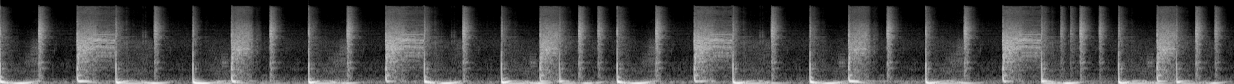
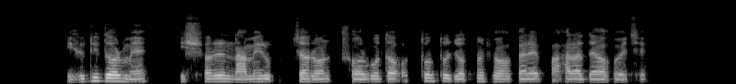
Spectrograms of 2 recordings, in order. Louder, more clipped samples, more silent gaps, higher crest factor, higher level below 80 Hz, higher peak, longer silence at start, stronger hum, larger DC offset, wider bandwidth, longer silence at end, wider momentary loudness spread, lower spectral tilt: first, -14 LUFS vs -24 LUFS; neither; neither; second, 12 dB vs 20 dB; first, -16 dBFS vs -74 dBFS; first, 0 dBFS vs -4 dBFS; second, 0 s vs 0.65 s; neither; neither; first, 16.5 kHz vs 9.8 kHz; second, 0.05 s vs 0.9 s; second, 7 LU vs 11 LU; second, -4 dB/octave vs -6.5 dB/octave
